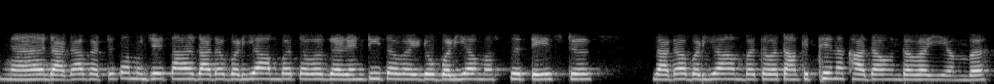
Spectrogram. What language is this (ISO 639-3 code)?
snd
